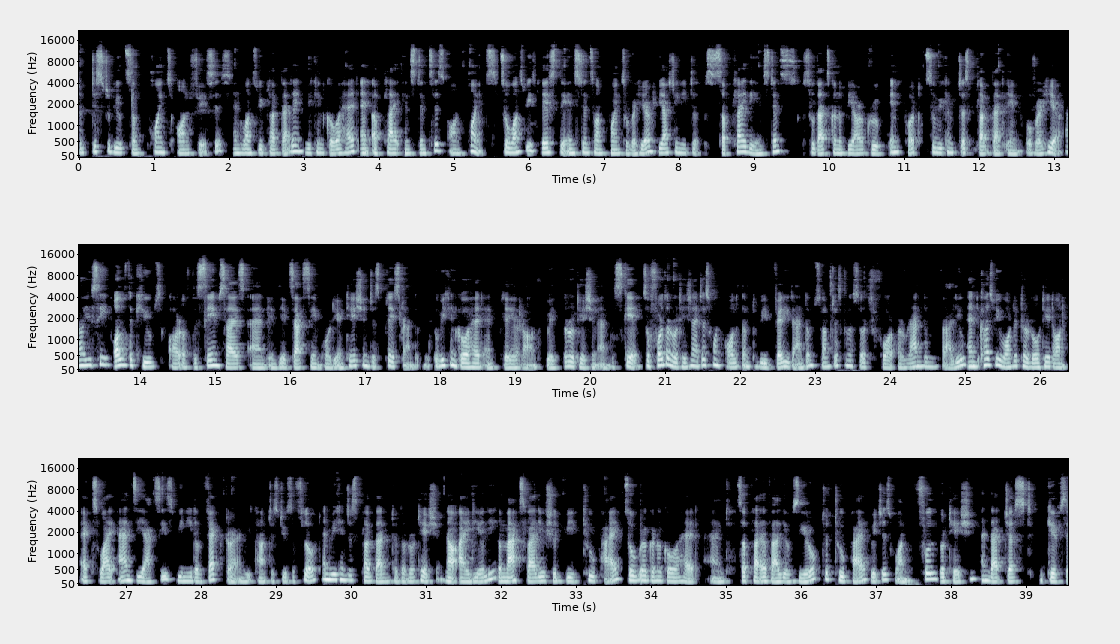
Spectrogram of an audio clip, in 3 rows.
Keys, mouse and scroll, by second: 2.9 middle click, 4.0 click, 4.6 shift+a, 7.3-7.7 scroll down 2, 7.7 middle click, 9.1-10.7 drag, 11.5-12.6 drag, 14.9-15.3 shift+middle drag, 15.5 scroll up 2, 15.8-16.7 middle drag, 17.1 scroll up 2, 17.5 middle click, 19.1 middle click, 20.6 scroll up 1, 20.6 shift+a, 26.0 scroll up 1, 26.4 middle click, 27.7-29.0 drag, 30.1-31.2 drag, 31.3 middle click, 32.2 scroll up 1, 33.1 shift+click, 38.0 shift+click.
